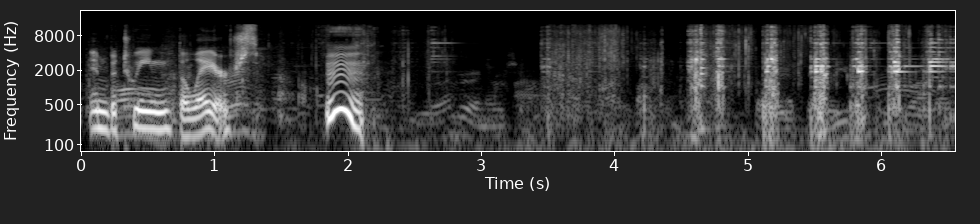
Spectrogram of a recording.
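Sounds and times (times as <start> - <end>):
speech: 0.1 - 2.3
hammers breaking rocks in a quarry: 4.6 - 6.5.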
